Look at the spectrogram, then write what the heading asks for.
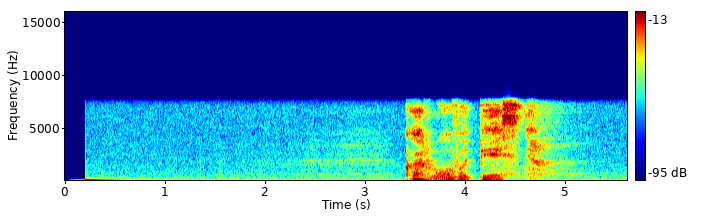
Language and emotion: Russian, sad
